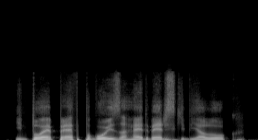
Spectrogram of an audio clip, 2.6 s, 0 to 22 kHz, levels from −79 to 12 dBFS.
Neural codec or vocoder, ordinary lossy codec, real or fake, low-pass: codec, 24 kHz, 0.9 kbps, WavTokenizer, large speech release; Opus, 64 kbps; fake; 10.8 kHz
